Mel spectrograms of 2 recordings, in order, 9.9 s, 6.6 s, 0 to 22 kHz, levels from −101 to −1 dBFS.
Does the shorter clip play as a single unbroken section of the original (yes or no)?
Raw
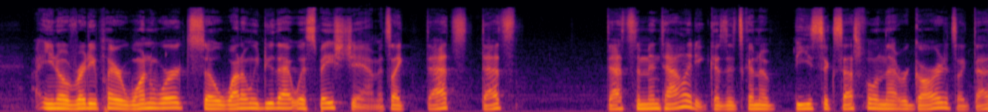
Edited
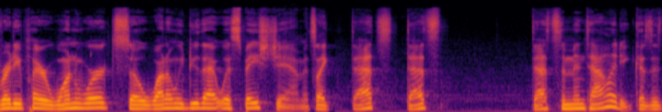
yes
